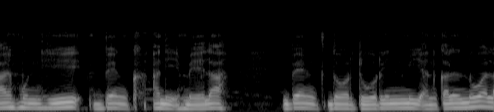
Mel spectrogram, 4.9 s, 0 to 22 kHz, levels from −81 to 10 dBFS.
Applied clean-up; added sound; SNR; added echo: none; none; none; none.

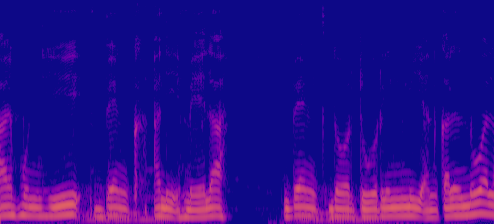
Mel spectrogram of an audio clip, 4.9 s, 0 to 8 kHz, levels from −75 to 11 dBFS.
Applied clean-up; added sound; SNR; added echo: none; Growling; 17 dB; none.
